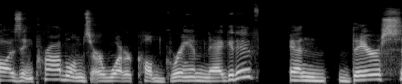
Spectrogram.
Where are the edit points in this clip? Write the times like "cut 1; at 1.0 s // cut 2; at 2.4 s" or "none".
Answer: cut 1; at 2.7 s

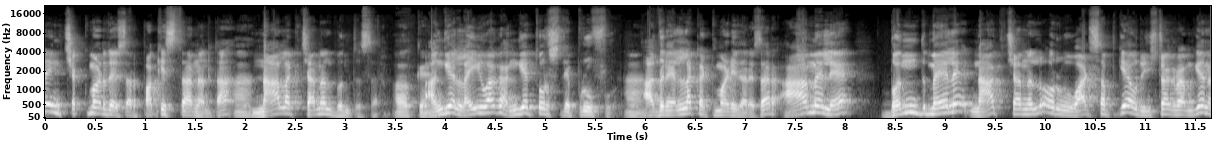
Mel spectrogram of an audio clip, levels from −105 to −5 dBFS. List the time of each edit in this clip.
none

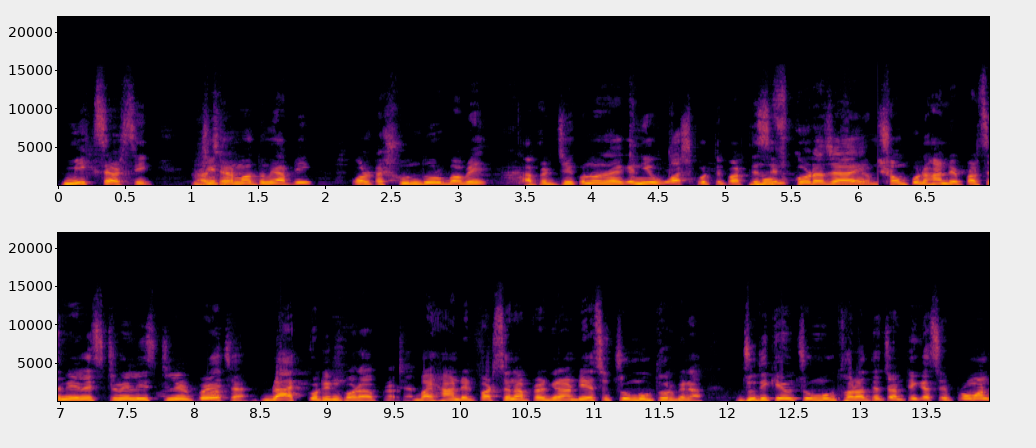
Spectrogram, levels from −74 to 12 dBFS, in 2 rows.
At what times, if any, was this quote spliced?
cut 1; at 6.2 s // cut 2; at 9.5 s

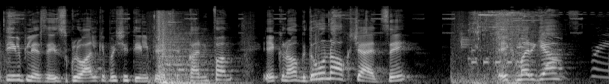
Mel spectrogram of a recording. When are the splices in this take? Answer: none

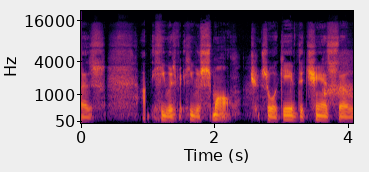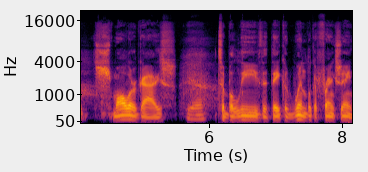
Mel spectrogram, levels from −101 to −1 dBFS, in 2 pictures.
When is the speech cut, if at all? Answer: cut 1; at 0.9 s // cut 2; at 2.6 s

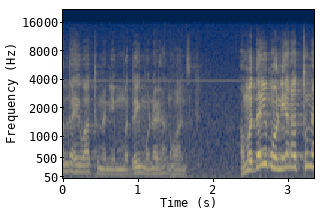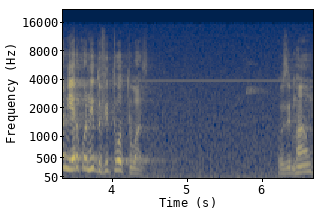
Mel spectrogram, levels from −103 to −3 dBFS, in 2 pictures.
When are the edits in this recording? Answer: none

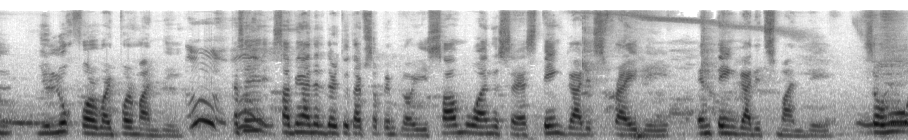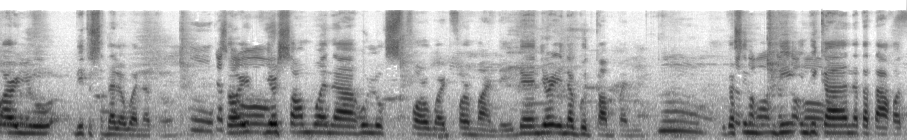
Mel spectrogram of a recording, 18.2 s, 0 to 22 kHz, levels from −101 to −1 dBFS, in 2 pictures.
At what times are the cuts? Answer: none

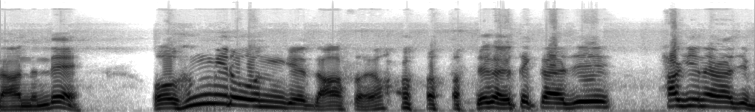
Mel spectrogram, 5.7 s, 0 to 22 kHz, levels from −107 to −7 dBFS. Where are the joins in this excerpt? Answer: cut 1; at 3.5 s

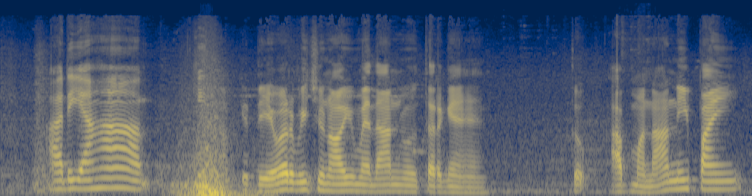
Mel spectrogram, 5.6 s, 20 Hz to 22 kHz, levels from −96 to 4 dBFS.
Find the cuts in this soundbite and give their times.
cut 1; at 1.6 s

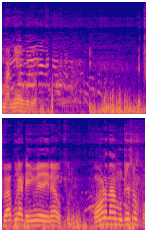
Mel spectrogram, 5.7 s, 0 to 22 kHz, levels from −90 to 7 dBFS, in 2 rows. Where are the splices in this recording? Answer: cut 1; at 1.8 s

